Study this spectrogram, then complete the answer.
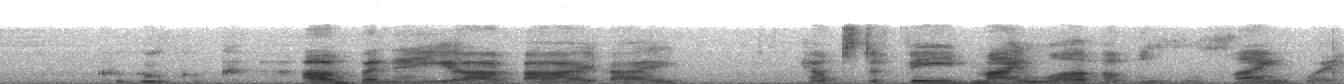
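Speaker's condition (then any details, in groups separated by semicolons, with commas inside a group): Stuttering; long-standing stuttering, managed over the years; repeated sounds, blocks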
